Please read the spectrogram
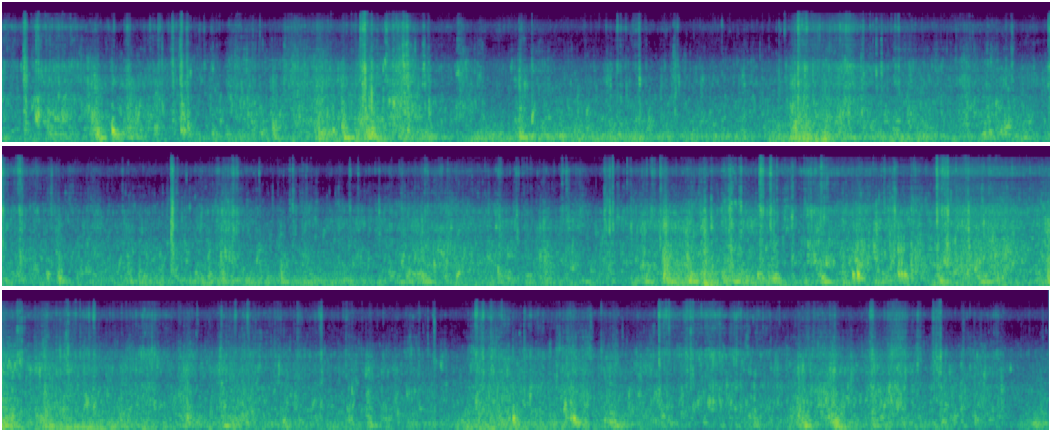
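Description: Wind buffeting the microphone and sea water sloshing and slapping against the hull of a small outrigger fishing boat, with scattered knocks throughout.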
